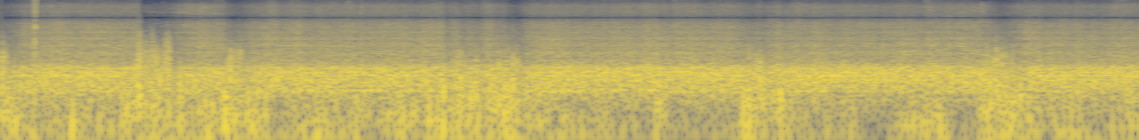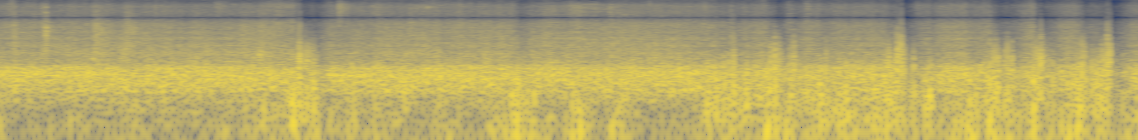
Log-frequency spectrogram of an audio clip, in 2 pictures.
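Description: Passenger train running at speed, heard from a coach window: a steady rumble and rush of wheels on the rails, with a few sharp clicks at uneven intervals.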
